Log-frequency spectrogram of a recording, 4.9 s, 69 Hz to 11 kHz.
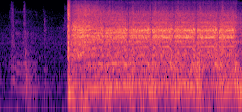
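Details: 1951 Oldsmobile 88 parts car, 303 V8, cold compression test: starter cranks evenly at about four beats a second for a few seconds; this cylinder reads healthy compression.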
